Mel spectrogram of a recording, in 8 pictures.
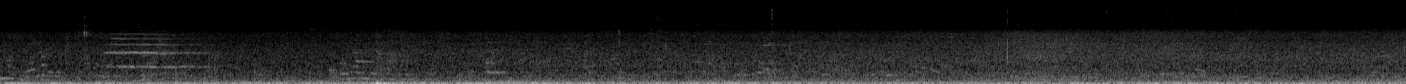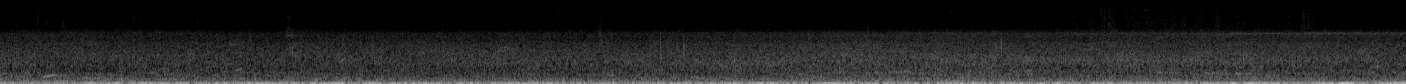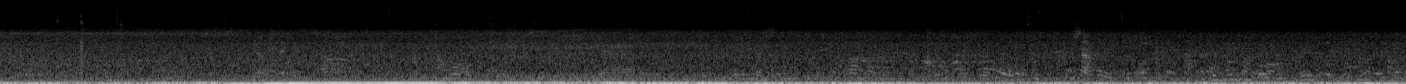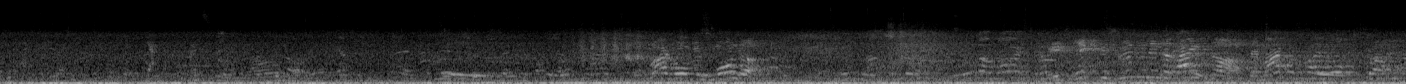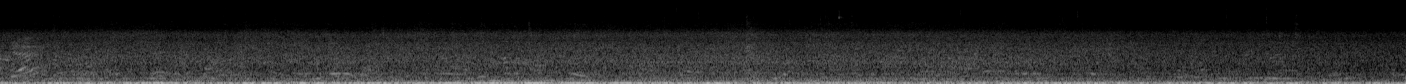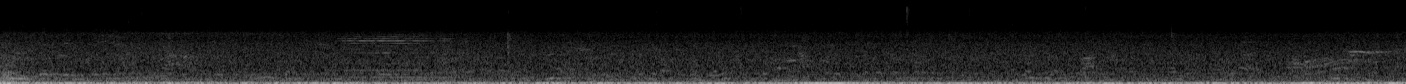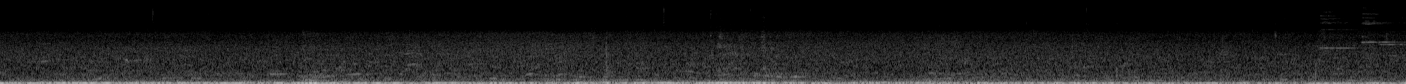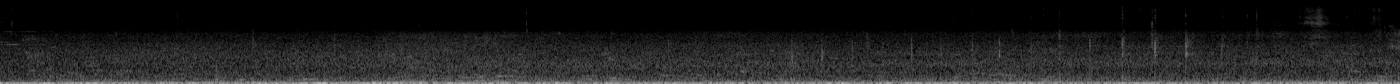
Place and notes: Löhrrondell, square, Koblenz, Deutschland - Löhrrondell 4
Binaural recording of the square. Fourth of several recordings to describe the square acoustically. Voices, rain, cars, honking, people shouting goodby (bis Montag), the recording is made on a friday.
Koblenz, Germany, 19 May 2017, ~15:00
